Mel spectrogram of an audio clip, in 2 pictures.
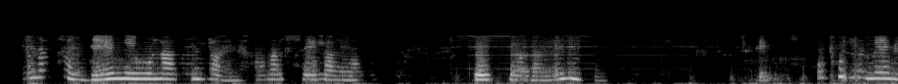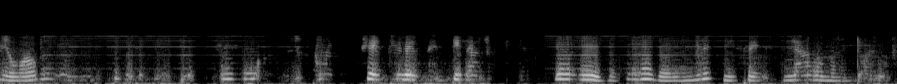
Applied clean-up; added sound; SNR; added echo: neural separator model SepFormer WHAMR!.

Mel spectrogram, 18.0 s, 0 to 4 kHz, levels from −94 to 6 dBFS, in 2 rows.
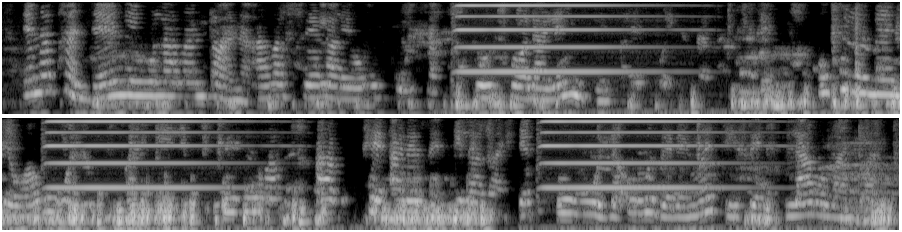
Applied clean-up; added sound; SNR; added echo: none; Bowed string instrument; 2 dB; reverberation time 0.2 s.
